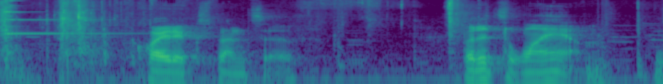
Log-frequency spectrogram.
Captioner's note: register ka-ching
